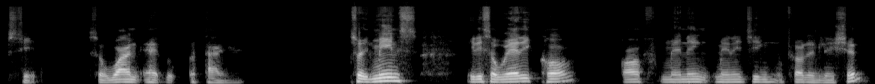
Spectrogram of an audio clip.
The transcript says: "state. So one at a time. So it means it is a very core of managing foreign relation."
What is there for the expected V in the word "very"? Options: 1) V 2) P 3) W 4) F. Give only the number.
3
